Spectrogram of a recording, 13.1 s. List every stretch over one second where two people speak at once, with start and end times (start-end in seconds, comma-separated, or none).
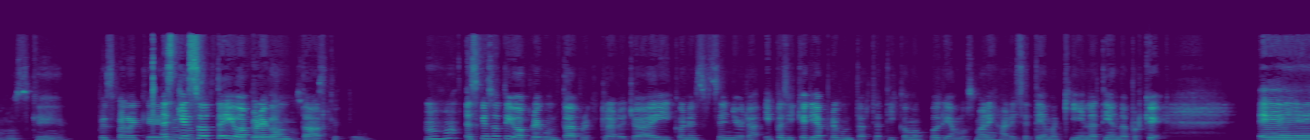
1.6-3.4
